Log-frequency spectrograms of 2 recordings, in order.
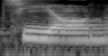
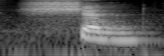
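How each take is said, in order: First: The ending is said with a 'tee-on' sound. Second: The ending is said with a 'shun' sound. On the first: The speaker calls it wrong. "they get influenced by the spelling and they want to say tion" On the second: The speaker calls it right. "But it's shun"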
